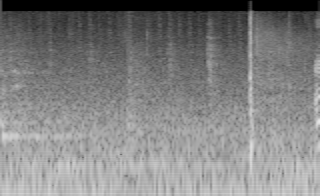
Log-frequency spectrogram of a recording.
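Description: A single basketball bounce on a hardwood gym floor about one and a half seconds in, over a low steady hum.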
